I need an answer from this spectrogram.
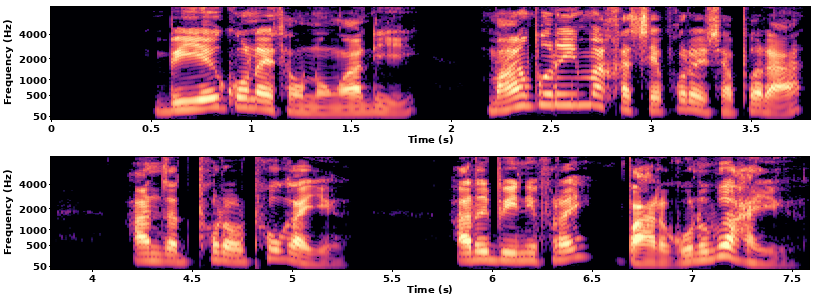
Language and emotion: Bodo, disgusted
